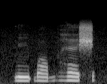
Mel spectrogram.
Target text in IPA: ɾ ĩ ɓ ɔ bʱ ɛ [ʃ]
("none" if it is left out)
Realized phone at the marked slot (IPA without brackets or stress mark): ʃ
